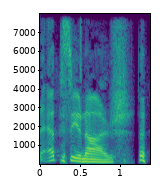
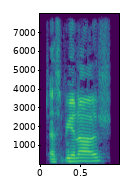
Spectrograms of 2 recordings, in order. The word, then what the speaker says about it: espionage: open the door when you said epage and I think you said it twice me yes did I say it wrong ESP Espionage there you go Espionage sorry whatever I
